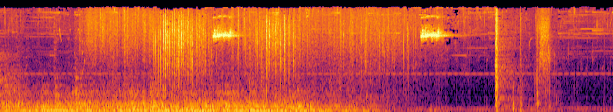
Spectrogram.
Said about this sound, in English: That was a book. I know that sound anywhere. Sermons. I found Silas Lodge's book of sermons.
